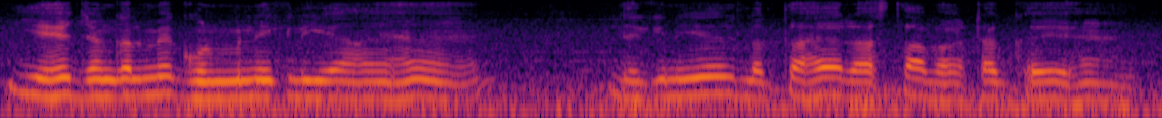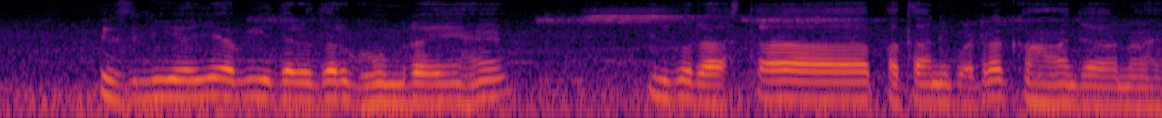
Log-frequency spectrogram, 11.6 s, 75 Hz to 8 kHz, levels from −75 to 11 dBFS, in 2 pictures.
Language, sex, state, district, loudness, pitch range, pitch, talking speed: Hindi, male, Uttar Pradesh, Etah, -23 LUFS, 145-175 Hz, 160 Hz, 170 wpm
